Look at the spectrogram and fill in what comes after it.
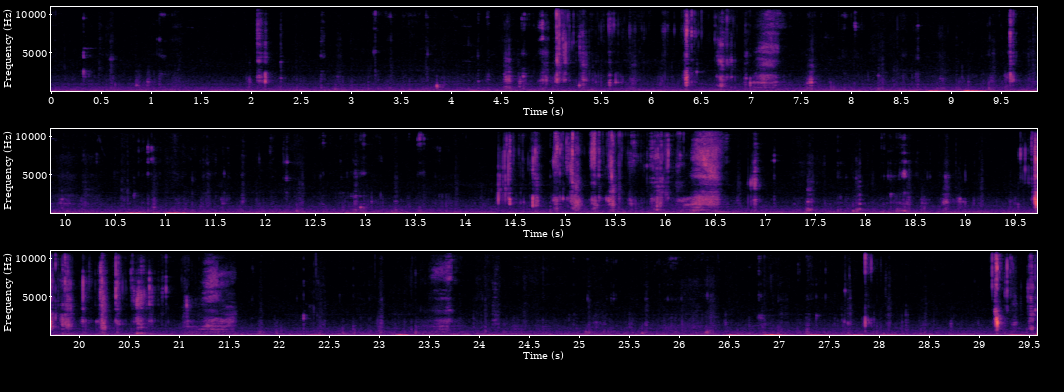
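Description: Close-up mouth sounds of a person eating: chewing and biting with crunches and wet clicks, in irregular bursts. A faint steady hum runs underneath.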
